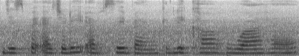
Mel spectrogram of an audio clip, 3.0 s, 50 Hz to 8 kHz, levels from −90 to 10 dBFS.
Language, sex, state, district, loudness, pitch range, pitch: Hindi, female, Bihar, Vaishali, -15 LUFS, 220-240 Hz, 230 Hz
